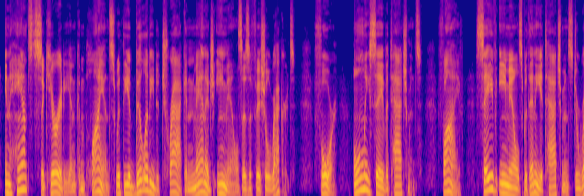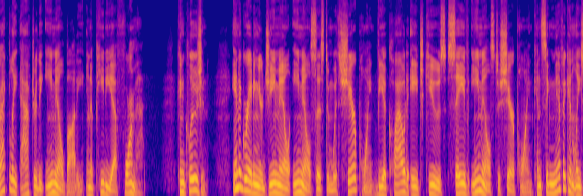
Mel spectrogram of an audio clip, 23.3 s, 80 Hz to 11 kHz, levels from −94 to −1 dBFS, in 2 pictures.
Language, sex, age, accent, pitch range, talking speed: English, male, 40-59, American, 125-175 Hz, 130 wpm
